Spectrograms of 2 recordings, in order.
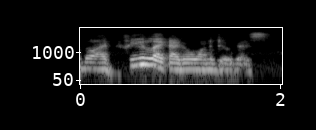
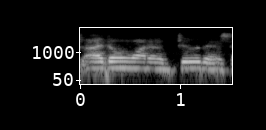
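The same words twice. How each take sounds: First: "I feel like I don't wanna do this" leaning on feel; stress on feel. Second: Said in the usual way. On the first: Shown as a demonstration. Retelling her own jet lag, stress on feel. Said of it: "Add the word feel and see how things change".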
